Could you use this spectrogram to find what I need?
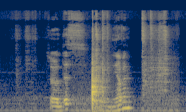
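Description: A metal baking tray scrapes and clanks against a counter.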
